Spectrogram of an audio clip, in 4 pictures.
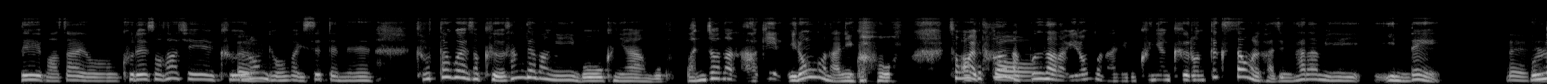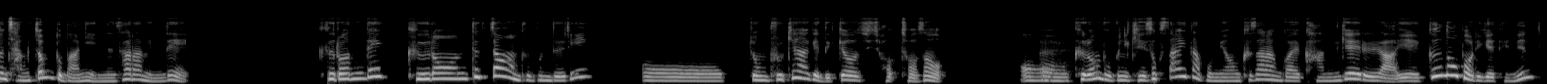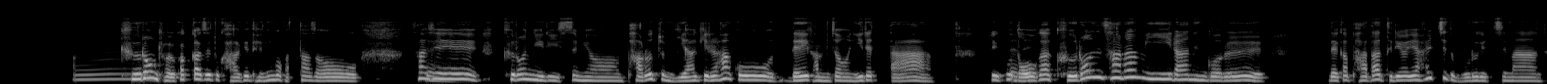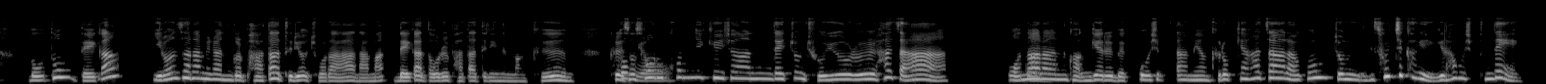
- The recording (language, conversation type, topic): Korean, advice, 감정을 더 솔직하게 표현하는 방법은 무엇인가요?
- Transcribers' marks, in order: tapping; laughing while speaking: "아니고"; other background noise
